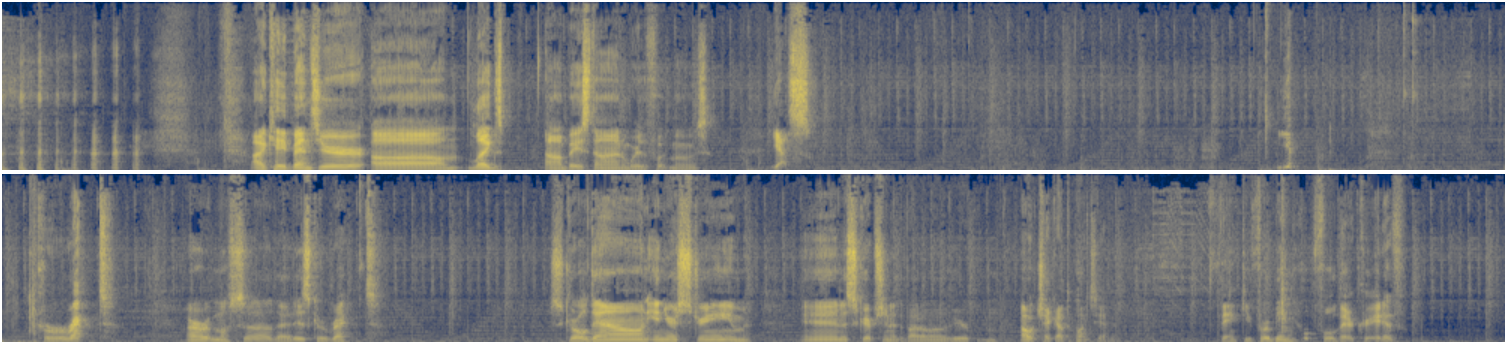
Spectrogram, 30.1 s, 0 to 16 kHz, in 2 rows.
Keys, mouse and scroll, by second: 14.0 click, 17.9 ctrl+s, 18.6 click.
